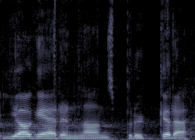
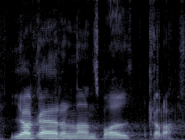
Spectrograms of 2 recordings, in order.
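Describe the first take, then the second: First: "Jag är en landsbrukare" in clear, standard Stockholm-style Swedish. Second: "Jag är en landsbrukare" in a Skånska accent, throaty r in the back of the throat; southern Swedish Skånska, words pushed to the back of the throat; Skånska dialect. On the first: Teaching friends the Swedish for farmer, in standard Swedish. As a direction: say "Jag är en landsbrukare" the textbook way, crisp r's. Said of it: "So I'd say". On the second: Showing friends his best mate's Skånska accent, in thick Skånska. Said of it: "if I said it with a Skånska dialect". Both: Shown as a demonstration.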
